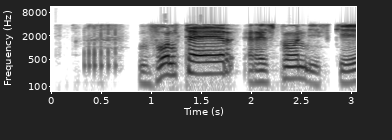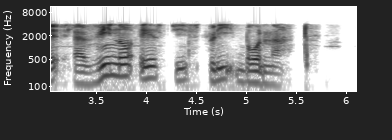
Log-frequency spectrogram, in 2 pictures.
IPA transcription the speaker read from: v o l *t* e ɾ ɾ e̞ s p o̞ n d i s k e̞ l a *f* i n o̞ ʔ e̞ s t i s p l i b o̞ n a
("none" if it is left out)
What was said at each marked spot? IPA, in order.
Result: t, v

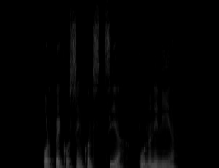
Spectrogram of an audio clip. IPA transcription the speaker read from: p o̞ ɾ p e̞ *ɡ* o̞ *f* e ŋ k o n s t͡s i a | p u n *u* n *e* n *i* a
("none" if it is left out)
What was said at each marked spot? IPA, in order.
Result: k, s, o, e, i

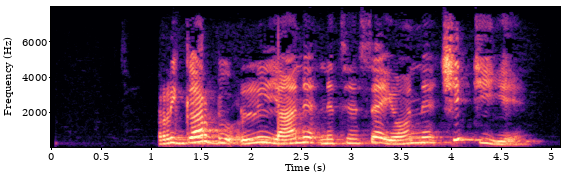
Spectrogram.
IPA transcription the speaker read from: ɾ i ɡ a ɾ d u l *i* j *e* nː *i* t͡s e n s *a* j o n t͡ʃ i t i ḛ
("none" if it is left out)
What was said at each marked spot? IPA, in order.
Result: i, a, e, e

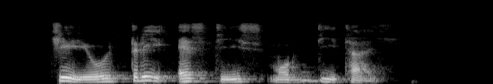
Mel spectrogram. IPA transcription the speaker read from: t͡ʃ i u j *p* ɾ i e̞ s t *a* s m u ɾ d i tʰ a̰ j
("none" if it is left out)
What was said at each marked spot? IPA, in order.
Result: t, i

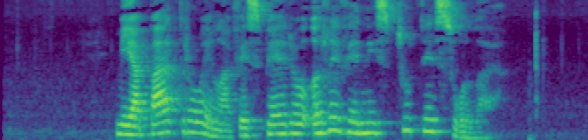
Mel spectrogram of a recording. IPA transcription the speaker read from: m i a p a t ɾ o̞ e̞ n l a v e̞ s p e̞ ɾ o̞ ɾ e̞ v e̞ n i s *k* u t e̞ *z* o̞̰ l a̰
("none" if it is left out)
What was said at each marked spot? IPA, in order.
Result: t, s

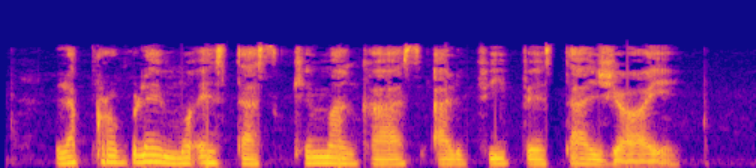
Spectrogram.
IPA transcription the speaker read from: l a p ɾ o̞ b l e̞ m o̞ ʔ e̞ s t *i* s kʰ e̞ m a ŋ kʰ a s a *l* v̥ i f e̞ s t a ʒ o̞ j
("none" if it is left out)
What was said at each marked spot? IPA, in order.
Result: a, l

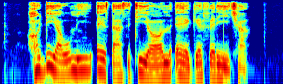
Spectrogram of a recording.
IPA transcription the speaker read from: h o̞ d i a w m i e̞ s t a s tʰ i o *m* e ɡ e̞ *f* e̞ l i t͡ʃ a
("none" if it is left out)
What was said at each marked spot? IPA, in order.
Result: m, f

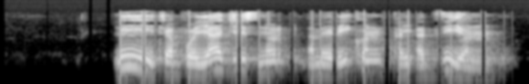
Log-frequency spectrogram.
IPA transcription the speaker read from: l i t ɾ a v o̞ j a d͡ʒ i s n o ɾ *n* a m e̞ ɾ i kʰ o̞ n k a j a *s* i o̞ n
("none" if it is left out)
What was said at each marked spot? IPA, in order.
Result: d, z

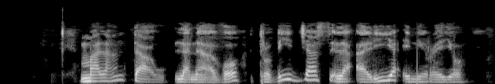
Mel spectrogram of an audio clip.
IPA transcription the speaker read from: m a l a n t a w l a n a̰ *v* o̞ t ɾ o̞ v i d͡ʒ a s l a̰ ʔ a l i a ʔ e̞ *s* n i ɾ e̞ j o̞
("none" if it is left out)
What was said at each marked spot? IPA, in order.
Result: v, none

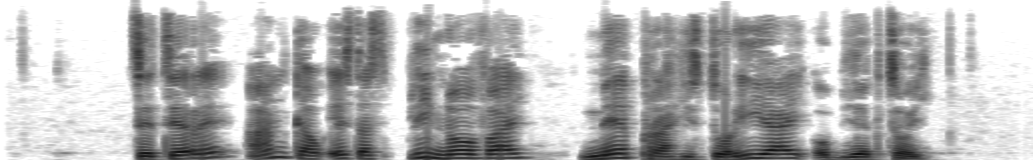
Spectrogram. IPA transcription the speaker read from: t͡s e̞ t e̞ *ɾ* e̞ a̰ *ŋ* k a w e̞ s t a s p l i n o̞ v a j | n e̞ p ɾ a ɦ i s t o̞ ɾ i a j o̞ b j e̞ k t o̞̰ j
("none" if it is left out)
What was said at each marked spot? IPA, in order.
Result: ɾ, ŋ

